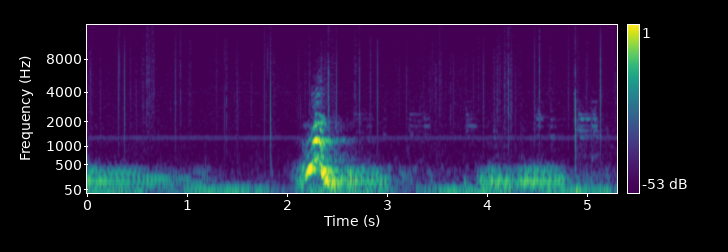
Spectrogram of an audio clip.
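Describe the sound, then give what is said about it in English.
A recorded dog barks once, sharply, near the middle. Quieter drawn-out tonal sounds and a steady static hiss come before and after it, with no talk. “I'm going to play you a little dog bark just so you remember.”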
